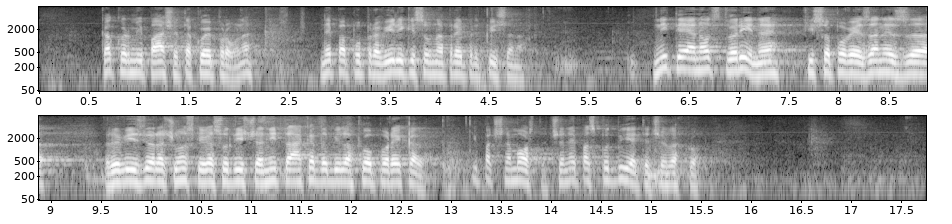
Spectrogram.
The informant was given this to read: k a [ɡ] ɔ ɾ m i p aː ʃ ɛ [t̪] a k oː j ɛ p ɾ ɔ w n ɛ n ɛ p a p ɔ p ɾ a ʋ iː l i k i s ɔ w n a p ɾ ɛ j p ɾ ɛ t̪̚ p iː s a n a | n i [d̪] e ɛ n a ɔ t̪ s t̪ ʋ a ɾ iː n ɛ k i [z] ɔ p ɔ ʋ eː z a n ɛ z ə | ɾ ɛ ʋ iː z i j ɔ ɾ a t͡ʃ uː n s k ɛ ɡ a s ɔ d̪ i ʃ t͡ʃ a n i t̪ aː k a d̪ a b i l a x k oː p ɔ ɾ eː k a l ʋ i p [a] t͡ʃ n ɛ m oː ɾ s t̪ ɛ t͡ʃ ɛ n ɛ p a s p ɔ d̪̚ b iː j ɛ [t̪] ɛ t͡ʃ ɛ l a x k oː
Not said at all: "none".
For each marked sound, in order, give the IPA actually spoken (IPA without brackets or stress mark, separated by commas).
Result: k, t̪, t̪, s, a, t̪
